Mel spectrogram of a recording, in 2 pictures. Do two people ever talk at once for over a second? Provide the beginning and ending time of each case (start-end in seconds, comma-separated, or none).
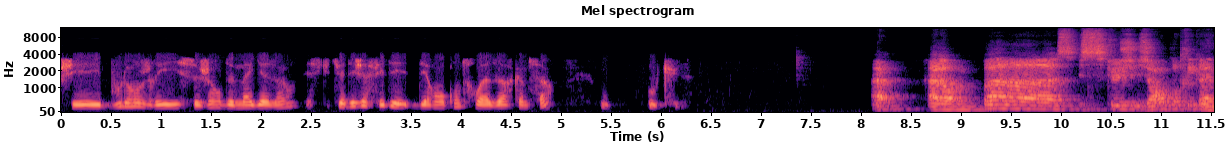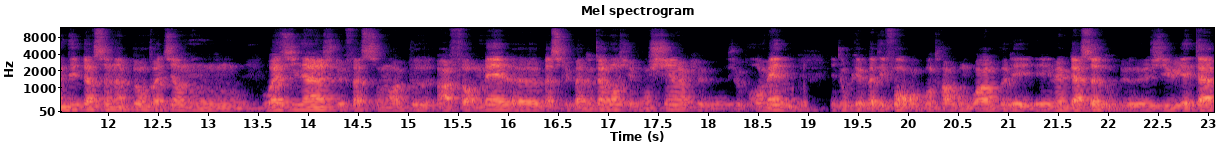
none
